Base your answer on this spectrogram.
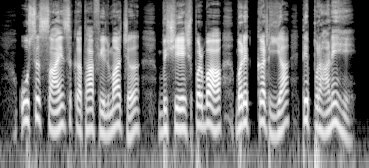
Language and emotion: Dogri, disgusted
